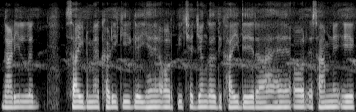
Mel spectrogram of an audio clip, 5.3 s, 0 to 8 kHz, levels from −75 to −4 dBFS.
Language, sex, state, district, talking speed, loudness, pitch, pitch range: Hindi, male, Himachal Pradesh, Shimla, 190 wpm, -19 LUFS, 145 Hz, 140-145 Hz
